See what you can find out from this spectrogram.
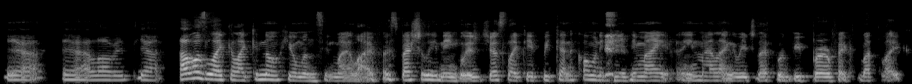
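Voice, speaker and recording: A young woman from Bosnia hosting a podcast chat in English with a Bosnian accent, speaking haltingly with many fillers and restarts. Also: medium pitch, fairly even intonation, gravelly. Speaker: podcast host. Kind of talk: casual online chat.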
